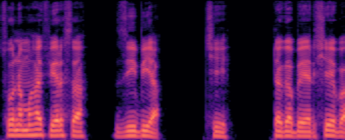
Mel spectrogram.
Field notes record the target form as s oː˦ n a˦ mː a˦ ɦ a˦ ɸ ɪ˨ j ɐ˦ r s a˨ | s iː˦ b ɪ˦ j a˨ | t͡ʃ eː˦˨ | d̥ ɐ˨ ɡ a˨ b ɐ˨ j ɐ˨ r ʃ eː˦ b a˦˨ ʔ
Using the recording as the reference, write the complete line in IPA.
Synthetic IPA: s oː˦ n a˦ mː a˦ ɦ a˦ ɸ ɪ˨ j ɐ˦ r s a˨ | z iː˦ b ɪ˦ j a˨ | t͡ʃ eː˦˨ | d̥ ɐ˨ ɡ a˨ b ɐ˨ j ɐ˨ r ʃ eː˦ b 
